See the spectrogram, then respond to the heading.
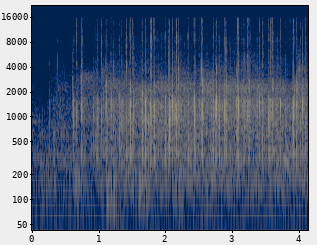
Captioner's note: audience applauding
